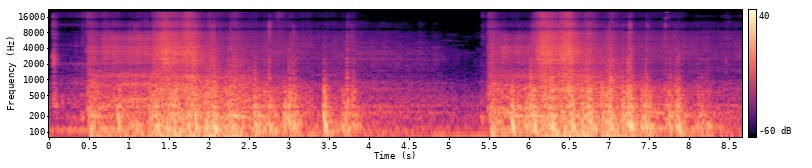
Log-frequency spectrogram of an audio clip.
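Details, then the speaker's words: Old Chevy/GMC K10 sitting for years with 10-year-old gas: two long cranking bursts, about four turns a second, never catches; crank no start, fuel pump possibly not picking up fuel, bad fuel suspected. "And they won't pick up fuel yet. Or it's really bad fuel. Probably bad fuel."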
